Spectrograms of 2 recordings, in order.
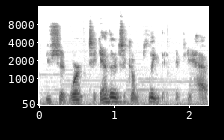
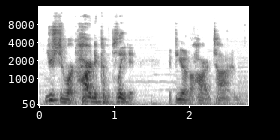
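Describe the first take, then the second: First: It is said in the narrator's own voice. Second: It is said in the teacher character's voice.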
